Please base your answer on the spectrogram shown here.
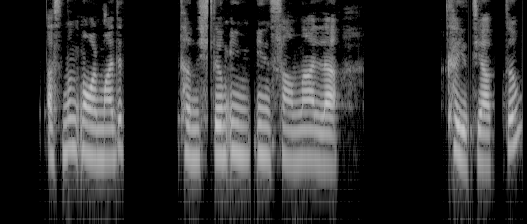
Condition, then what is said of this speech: Stuttering. Çünkü böyle hani bu normal bir kekemelik değil yani şu anki de böyleyim.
